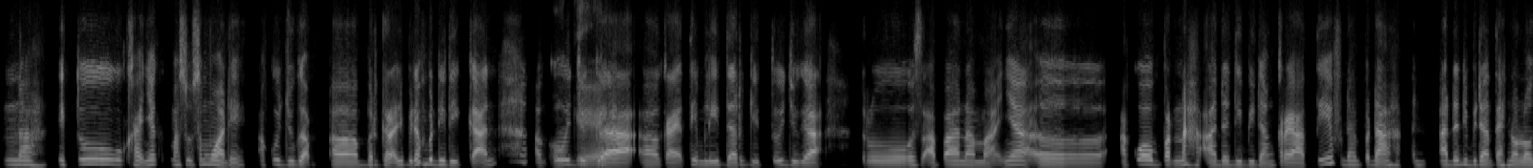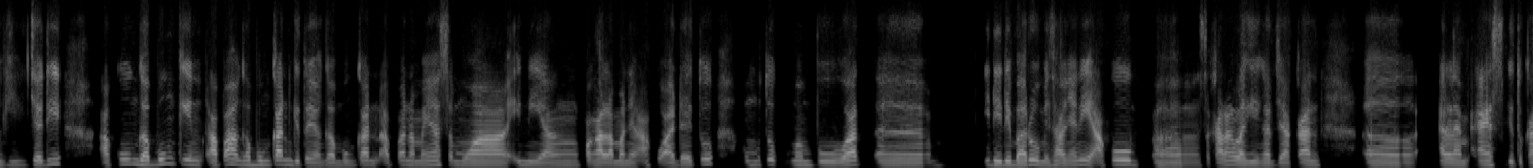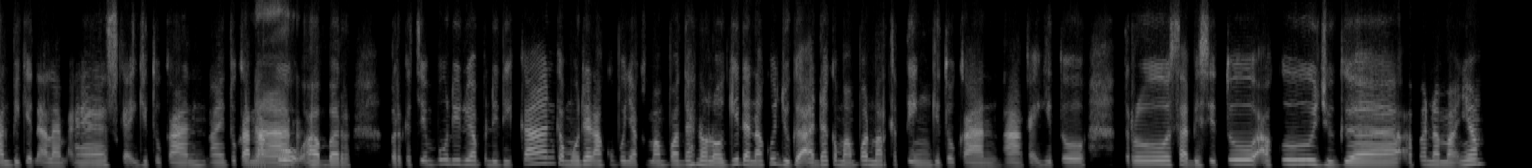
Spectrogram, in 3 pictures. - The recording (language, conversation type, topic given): Indonesian, podcast, Apa metode sederhana untuk memicu aliran ide saat macet?
- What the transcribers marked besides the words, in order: laughing while speaking: "bidang"; in English: "team leader"; in English: "marketing"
